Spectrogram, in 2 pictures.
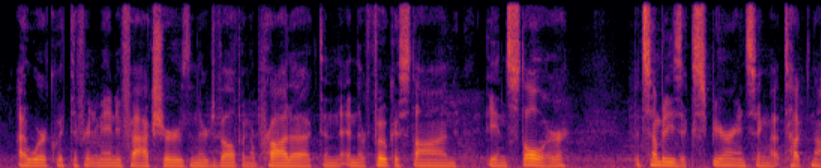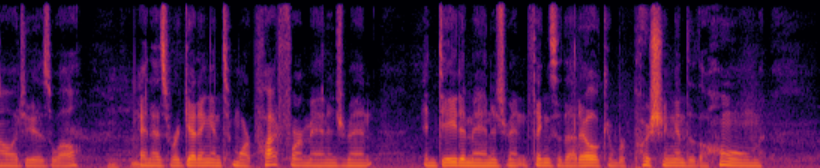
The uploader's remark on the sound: Plus, more of the best discussions from a packed Solar and Energy Storage Summit in San Francisco. Live from the Wood Mac event.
